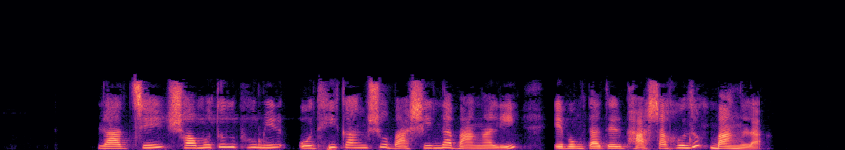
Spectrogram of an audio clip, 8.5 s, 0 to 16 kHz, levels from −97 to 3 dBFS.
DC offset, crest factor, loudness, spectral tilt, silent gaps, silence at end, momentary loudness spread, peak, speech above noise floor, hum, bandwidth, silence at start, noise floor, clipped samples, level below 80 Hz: under 0.1%; 18 dB; -19 LUFS; -3.5 dB/octave; 5.48-5.53 s; 0.85 s; 6 LU; -2 dBFS; 67 dB; none; 7.8 kHz; 1 s; -86 dBFS; under 0.1%; -60 dBFS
